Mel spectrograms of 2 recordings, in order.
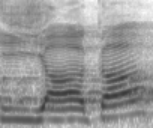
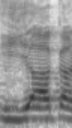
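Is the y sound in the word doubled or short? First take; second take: doubled; short. First: The y sound is doubled and held. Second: The y sound is short and single. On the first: The speaker calls it right. "ये के ऊपर तशदीद है, ऐसे पढ़ना है" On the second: The speaker calls it wrong. "ईया का नहीं कहना है"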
